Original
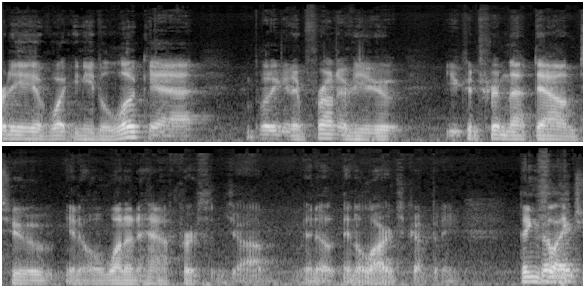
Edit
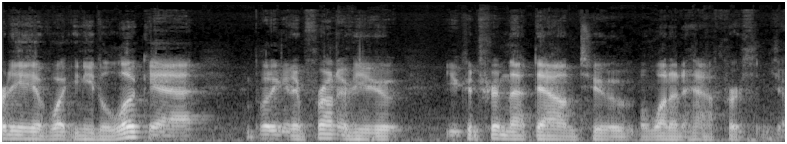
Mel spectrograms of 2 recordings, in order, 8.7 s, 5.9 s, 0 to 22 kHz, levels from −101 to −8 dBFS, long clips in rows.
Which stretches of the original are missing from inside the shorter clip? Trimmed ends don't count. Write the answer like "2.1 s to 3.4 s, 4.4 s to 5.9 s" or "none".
4.8 s to 5.0 s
